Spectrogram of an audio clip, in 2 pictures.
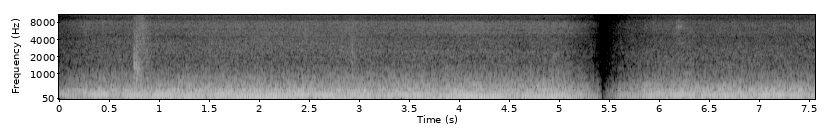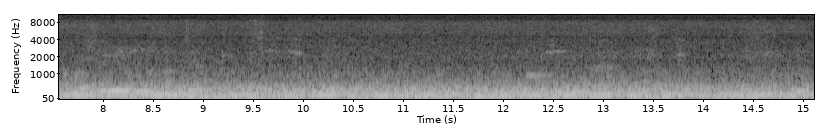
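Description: Steady hum of supermarket refrigerated display cases, a low drone made of a few constant pitches. It drops out briefly about five and a half seconds in.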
